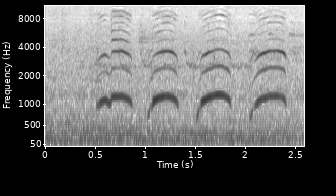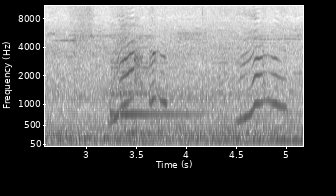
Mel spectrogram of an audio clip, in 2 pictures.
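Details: Cola, a baby macaque, cries near angry sister Lyly: four loud, evenly spaced arching wails about half a second apart, then softer wavering squeals and a brief rising whine over a steady low hum.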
